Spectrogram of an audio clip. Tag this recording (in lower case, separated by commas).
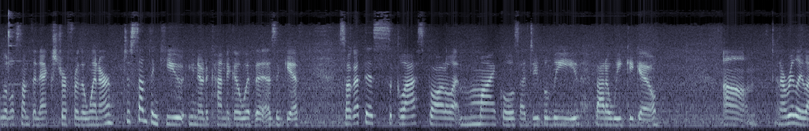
speech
